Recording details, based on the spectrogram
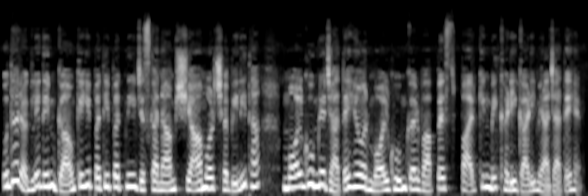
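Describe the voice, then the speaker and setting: A woman's voice: medium pitch, expressive, normal speed, a little mellow. A woman narrating a scripted cartoon horror story.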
